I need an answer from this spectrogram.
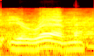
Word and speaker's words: Uren: I think you're right I keep saying urine because that's how it's spelled but it's uren yeah and we certainly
